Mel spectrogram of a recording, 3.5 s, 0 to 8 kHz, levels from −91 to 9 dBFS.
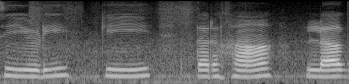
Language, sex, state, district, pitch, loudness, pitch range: Hindi, female, Chandigarh, Chandigarh, 195 Hz, -19 LUFS, 190-205 Hz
